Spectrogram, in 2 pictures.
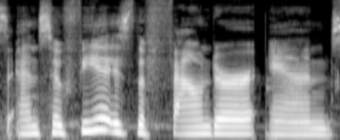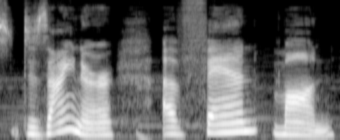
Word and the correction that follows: Fam Mon: It's Fam Mon, but it's a little heavier on the tongue. So I think you pronounce the M pretty heavily, which is nice.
